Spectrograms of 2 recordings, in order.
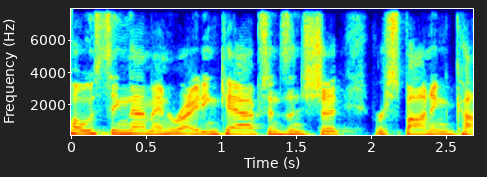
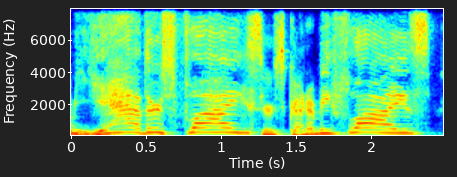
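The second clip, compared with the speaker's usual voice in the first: high, exasperated mock retort; defensive retort; 10 semitones higher, slower than usual. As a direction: imitate her indignant comeback, pitched high. Acted defensive reply to commenters.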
